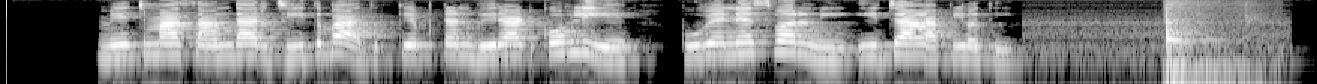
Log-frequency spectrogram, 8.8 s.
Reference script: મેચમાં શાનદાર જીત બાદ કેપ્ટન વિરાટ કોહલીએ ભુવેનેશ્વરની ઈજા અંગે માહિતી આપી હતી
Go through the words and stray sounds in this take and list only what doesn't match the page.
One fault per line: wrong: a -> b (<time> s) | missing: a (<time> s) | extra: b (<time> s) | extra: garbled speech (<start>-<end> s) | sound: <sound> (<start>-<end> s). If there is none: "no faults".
missing: અંગે માહિતી (6.1 s)
sound: thud (7.7-8.6 s)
